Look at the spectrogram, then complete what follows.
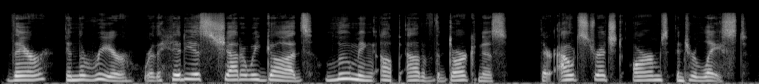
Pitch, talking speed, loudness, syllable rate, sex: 195 Hz, 150 wpm, -18 LUFS, 4.7 syllables/s, female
